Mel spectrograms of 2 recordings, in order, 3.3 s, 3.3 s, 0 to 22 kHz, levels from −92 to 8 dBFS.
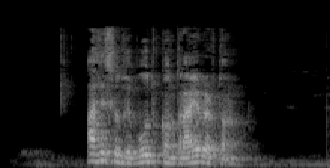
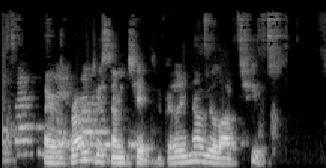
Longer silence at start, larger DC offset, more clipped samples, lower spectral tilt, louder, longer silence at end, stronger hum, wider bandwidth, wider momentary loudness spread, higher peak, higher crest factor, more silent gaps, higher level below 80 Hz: first, 0.85 s vs 0 s; neither; neither; second, -5 dB/octave vs -7.5 dB/octave; second, -29 LUFS vs -16 LUFS; first, 0.85 s vs 0.45 s; neither; second, 11.5 kHz vs 16 kHz; about the same, 14 LU vs 13 LU; second, -10 dBFS vs -2 dBFS; first, 22 dB vs 14 dB; neither; second, -64 dBFS vs -56 dBFS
